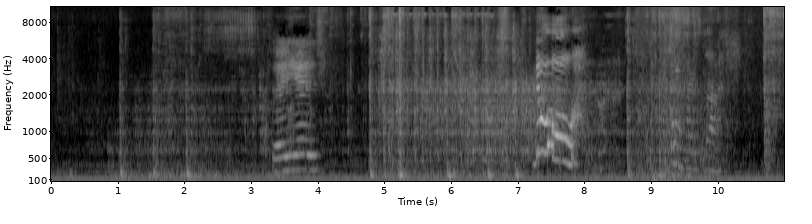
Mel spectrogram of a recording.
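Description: Video game gunfire plays from a television.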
